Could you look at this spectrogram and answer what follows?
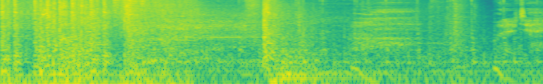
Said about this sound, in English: It's shooting bullets. Most guns do, Doctor. It's shooting bullets inside a super pressurized high oxygen metal box. Bullets are low impact slugs. They can hit breach anything solid, like a bulkhead. They could definitely breach us.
